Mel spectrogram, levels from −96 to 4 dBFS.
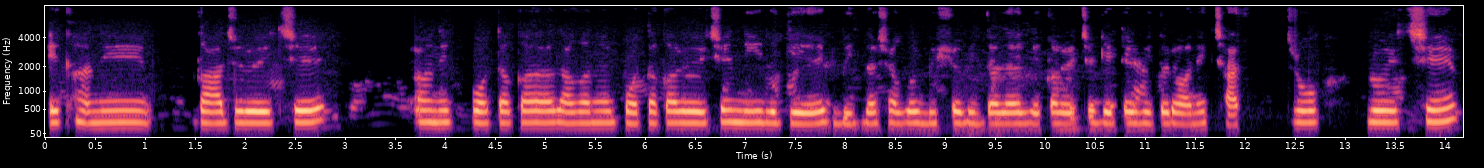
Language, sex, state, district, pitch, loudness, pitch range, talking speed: Bengali, female, West Bengal, Paschim Medinipur, 225 Hz, -16 LUFS, 220-235 Hz, 85 wpm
